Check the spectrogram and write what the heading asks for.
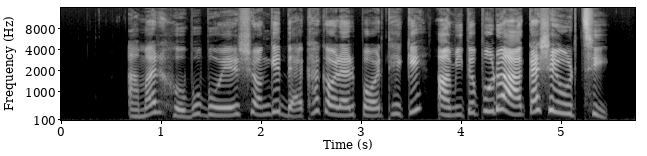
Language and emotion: Bengali, happy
